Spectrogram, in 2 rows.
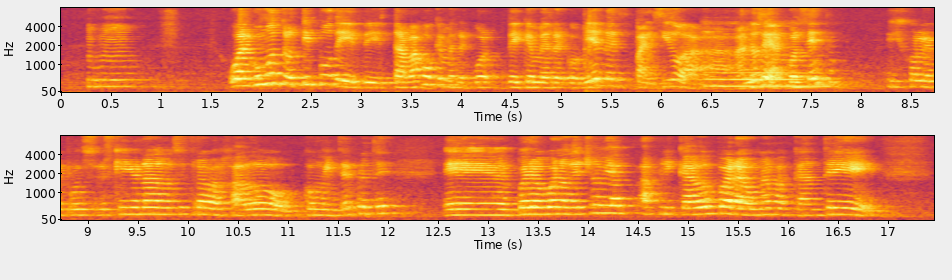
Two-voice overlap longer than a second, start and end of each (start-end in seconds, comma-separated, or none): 6.4-7.6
